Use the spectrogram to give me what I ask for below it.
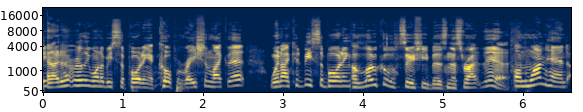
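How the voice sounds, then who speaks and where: A young man chatting casually to viewers as a vlog host, slangy, jokey and excitable. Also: on the high side. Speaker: host of a hobby craft video channel.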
